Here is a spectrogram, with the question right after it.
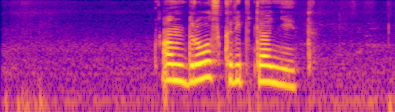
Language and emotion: Russian, neutral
